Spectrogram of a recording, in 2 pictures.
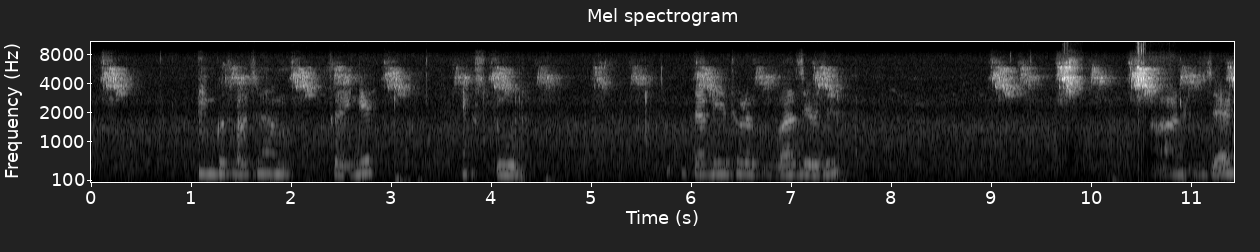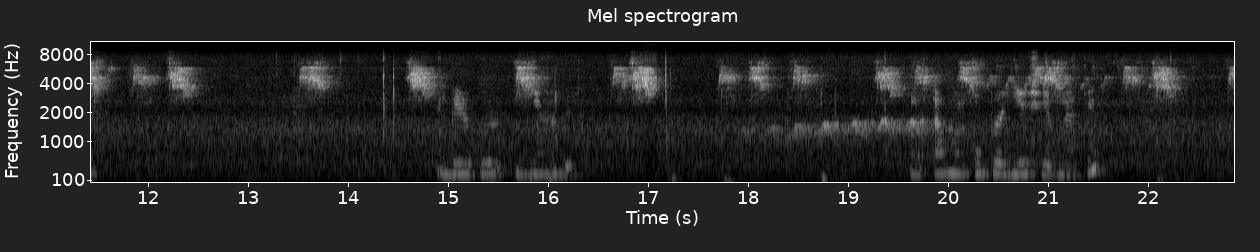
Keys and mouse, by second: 1.7 KP_4, 2.1 KP_4, 3.0 KP_Subtract, 3.2 KP_Subtract, 4.5 ctrl+KP_6, 5.0 ctrl+KP_6, 13.9 click, 14.4 Tab, 15.7 KP_6, 15.9 KP_6, 17.7 ctrl+KP_4, 18.7 KP_3, 19.8 Tab.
